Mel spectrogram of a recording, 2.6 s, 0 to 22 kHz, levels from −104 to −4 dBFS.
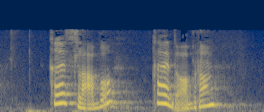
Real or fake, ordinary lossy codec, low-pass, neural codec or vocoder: fake; MP3, 48 kbps; 7.2 kHz; codec, 16 kHz, 8 kbps, FunCodec, trained on Chinese and English, 25 frames a second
